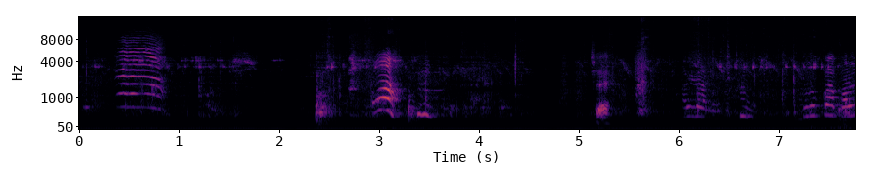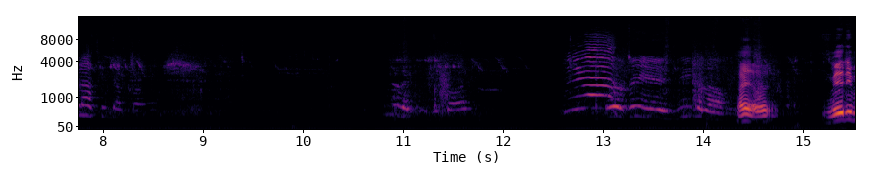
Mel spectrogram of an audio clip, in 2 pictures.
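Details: Goat mother and young recognising each other by smell: short wavering bleats at the start and a cluster of loud bleats near the end, with a person talking through the middle.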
